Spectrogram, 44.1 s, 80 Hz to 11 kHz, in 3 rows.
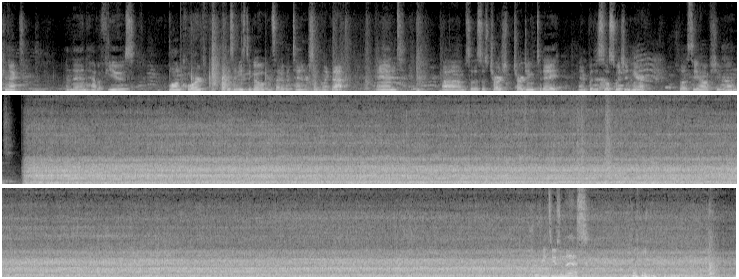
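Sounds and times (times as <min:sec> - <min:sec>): grain mill motor whirring: 0:15.1 - 0:44.0.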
